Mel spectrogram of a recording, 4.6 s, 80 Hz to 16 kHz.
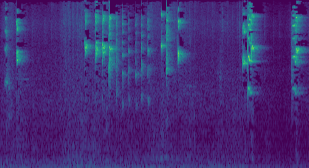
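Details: Lovebirds in an aviary cage, recorded in November 2022: sharp, high chirps and squeaks in scattered bursts, some clustered in quick runs, with quiet gaps and low background hum between.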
